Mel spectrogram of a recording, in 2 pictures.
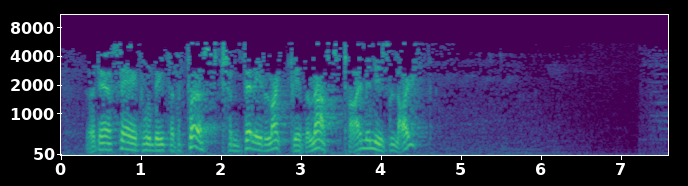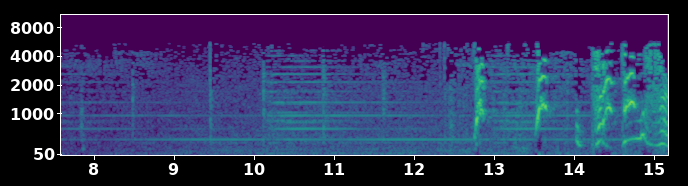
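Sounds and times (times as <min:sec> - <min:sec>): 
steady mechanical hum: 0:00.0 - 0:15.1
speech: 0:00.3 - 0:04.6
dog giving a sharp bark: 0:12.8 - 0:13.8.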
